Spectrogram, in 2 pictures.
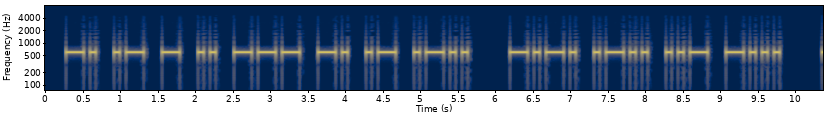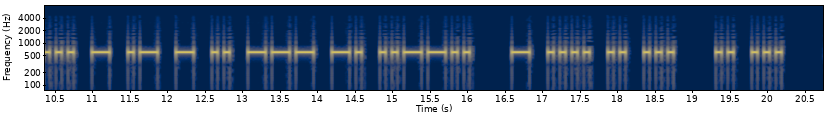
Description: Morse code, heard as a keyed tone, about 15 wpm, 610 Hz. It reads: NATIONAL CLUB STATION? THIS IS
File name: 2011-10-mp3 / n12-JL3YMV 15wpm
